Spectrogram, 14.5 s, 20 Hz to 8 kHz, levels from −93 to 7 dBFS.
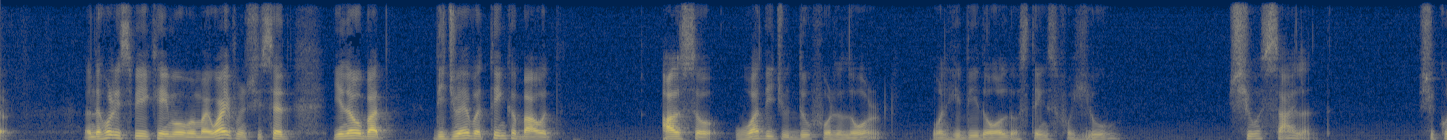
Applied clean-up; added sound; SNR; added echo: none; none; none; none.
